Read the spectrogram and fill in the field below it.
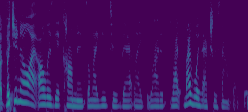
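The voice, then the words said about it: Quiet, soothing Southern-accented voice. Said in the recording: “You do have a very quiet Storm voice. ... Like it's just Southern. ... You hear a Southern accent?”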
